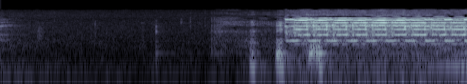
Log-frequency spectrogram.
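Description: A telephone rings in a studio booth, starting after a few faint clicks and knocks with a loud, bright, sustained electronic ring that continues to the end.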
